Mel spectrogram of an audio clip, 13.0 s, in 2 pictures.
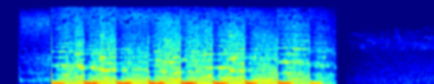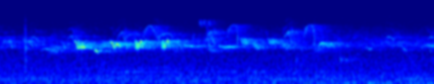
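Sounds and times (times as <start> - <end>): songbirds chirping: 5.2 - 13.0.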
